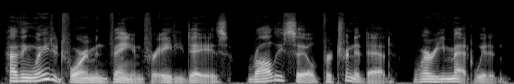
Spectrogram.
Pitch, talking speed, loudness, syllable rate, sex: 115 Hz, 200 wpm, -18 LUFS, 5.6 syllables/s, male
